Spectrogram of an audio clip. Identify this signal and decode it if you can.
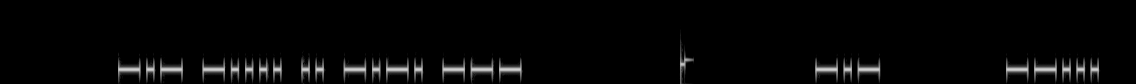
Morse code, heard as a keyed tone, about 17 wpm, spaced as for 12 wpm, 700 Hz. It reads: K6ICO K7
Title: USA Call Signs - 5 Characters - 6x Character Spacing - 17wpm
